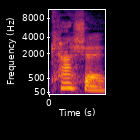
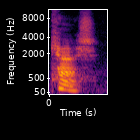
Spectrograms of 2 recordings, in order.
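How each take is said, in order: First: The word has two syllables, with the final E sounded. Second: The word has one syllable, with the E silent. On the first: The speaker calls it wrong. "It's pronounced cachet" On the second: The speaker calls it right. "So it is pronounced cash"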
